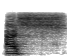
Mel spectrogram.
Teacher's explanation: Itu beda lagi kalau sin kecil, as, oh melibatkan gigi, as. Tapi kalau ash itu desahnya lebih lebih kuat.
